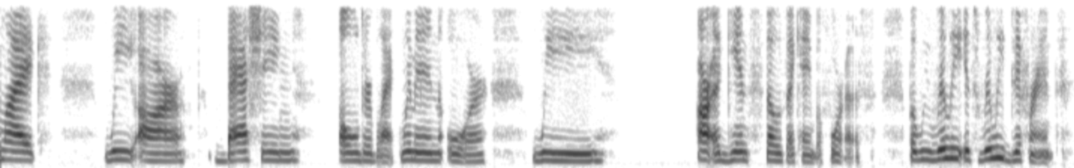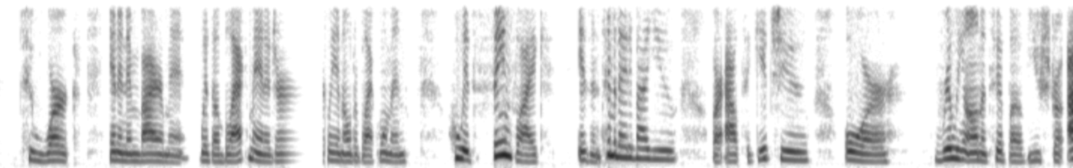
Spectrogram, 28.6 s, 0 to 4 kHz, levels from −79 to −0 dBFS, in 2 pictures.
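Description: At 18.04 s a long network dropout begins and runs to about 18.65 s. This is likely a break in packet delivery. The receiver fills about 594 ms. It stretches the last sound into a buzz that fades, then leaves silence for about 280 ms. About 400 ms of speech is never played. When the sound returns, it picks up later, with that stretch gone. The playback delay has grown by about a fifth of a second.

Jitter buffer speed-up follows at once, from 18.73 to 20.47 s. The buffer now holds more audio than it wants. To shed it, the receiver cuts out short pitch-period pieces again and again. The speech runs at 107% speed with unchanged pitch, so it sounds hurried. Roughly 150 ms is removed. A second speed-up runs from 20.90 to 21.32 s at 109%, removing a few tens of milliseconds. Throughout, the telephone-band codec leaves nothing above 4 kHz.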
